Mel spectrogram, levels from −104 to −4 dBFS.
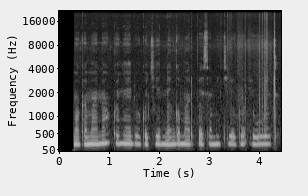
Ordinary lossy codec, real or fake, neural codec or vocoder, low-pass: none; real; none; none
